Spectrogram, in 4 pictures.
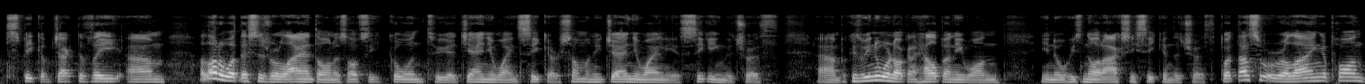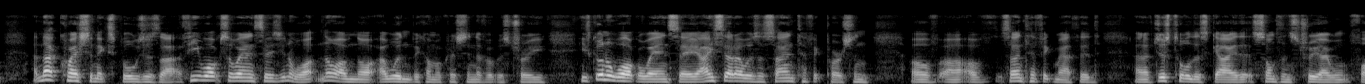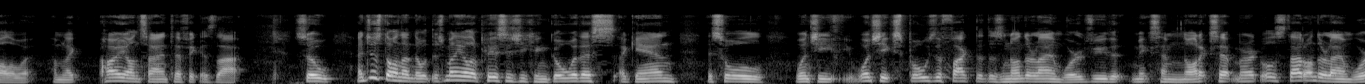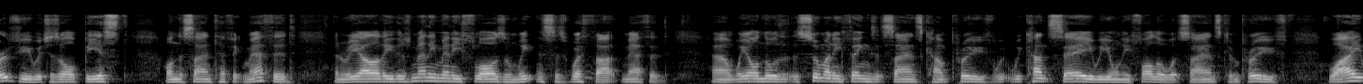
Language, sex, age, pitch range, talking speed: English, male, 30-49, 115-145 Hz, 215 wpm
